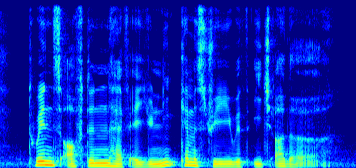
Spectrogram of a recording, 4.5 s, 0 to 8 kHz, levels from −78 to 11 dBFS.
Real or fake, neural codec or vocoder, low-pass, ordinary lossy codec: real; none; none; none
